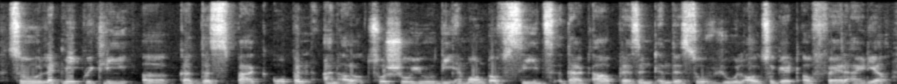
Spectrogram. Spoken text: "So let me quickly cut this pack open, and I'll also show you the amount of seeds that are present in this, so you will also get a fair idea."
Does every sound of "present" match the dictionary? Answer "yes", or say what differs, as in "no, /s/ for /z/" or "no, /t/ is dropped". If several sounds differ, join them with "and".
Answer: yes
